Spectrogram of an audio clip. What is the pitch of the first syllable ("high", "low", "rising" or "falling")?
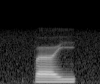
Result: high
